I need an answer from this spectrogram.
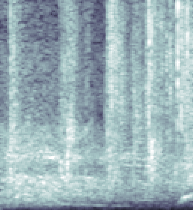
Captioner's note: booing; laughter and applause; cheering and applause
